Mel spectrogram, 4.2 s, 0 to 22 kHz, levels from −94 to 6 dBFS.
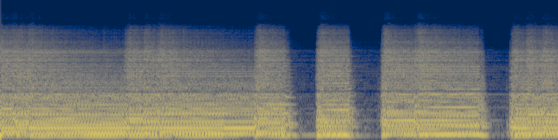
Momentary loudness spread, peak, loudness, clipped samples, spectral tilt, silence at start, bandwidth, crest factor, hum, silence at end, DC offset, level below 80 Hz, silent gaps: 4 LU; 0 dBFS; -14 LUFS; under 0.1%; -6.5 dB/octave; 0 s; 10.5 kHz; 12 dB; none; 0 s; under 0.1%; -30 dBFS; none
